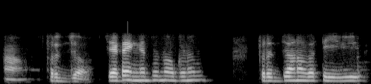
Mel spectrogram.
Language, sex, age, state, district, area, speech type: Malayalam, male, 18-30, Kerala, Palakkad, urban, conversation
